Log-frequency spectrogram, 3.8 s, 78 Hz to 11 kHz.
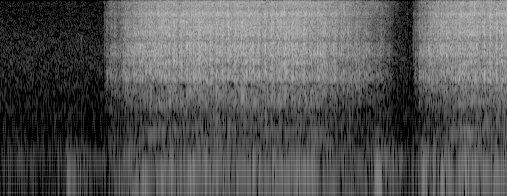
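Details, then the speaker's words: Old 0-6-0 diesel shunter model locomotive on a power test after soldering the connections, picking up current from the wheels. A high, steady motor whir that dips briefly and picks up again without stalling: normal running. "Picks up all right from those wheels. Perfect."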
